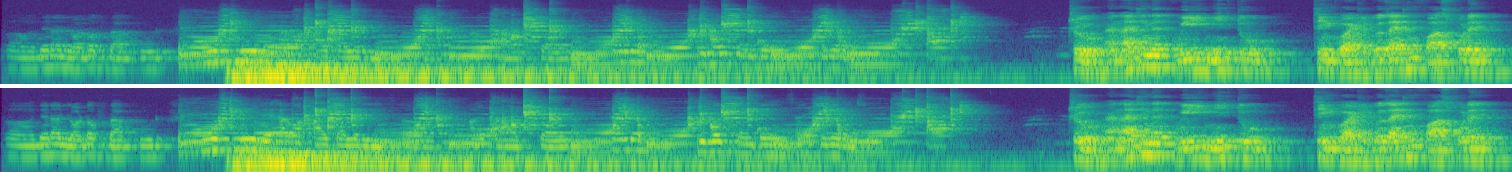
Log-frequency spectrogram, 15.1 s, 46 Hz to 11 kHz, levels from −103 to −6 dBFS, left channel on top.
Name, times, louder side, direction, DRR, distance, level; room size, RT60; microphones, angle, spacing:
voice 1, 0.0-1.6 2.0-4.4 4.7-5.7 6.1-6.4 7.0-8.8, right 3 dB, 85° right, 7 dB, 0.4 m, -27 dB
sound 1, 1.8-9.6, right 1 dB, 20° right, 0.5 m, -28 dB
sound 2, 2.2-10.1 10.5-10.6, left 1 dB, 40° left, 0.3 m, -25 dB
voice 2, 10.7-12.6 13.1-14.8, left 1 dB, 15° left, -7 dB, 1.3 m, -18 dB
3.5 x 2.1 x 4.2 m, 0.82 s
head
